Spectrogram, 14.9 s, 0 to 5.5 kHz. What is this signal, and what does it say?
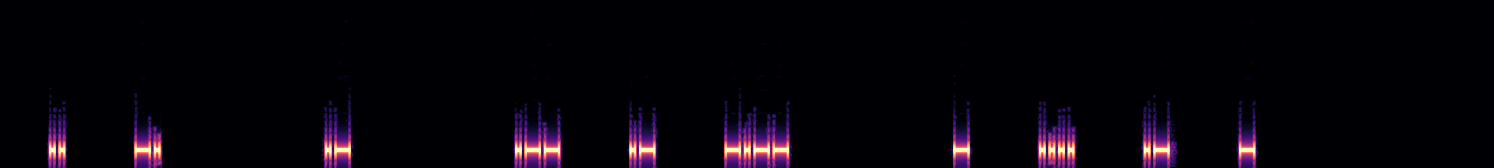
Morse code, heard as a keyed tone, about 25 wpm, spaced as for 10 wpm, 600 Hz. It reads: IN A WAY THAT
